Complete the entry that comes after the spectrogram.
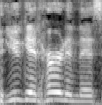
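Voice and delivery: plain

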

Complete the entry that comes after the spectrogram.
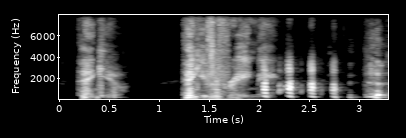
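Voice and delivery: hushed, soft, breathy, barely voiced whisper. Reading a gamebook aloud, a freed fighter thanks the rescuer: whispering. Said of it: "and whispers".

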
